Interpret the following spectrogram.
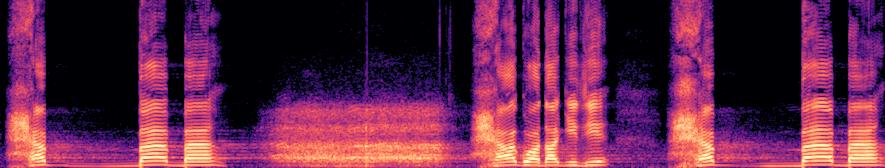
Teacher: حبب، ہا کو ادا کیجئے. حبب، اور با مشدد ہے حروف قلقلہ میں سے تو خوب جمع ہوگا.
